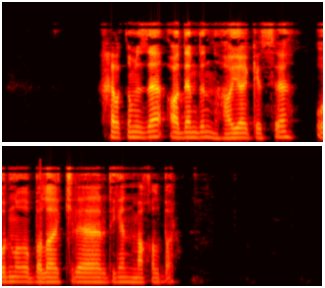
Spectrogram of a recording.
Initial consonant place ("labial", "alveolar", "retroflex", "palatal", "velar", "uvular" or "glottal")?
uvular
